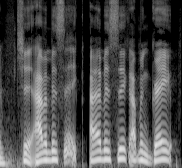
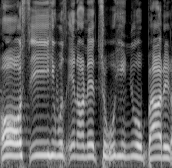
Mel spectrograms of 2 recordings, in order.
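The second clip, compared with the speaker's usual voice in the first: higher, gleeful I-told-you-so; gloating conspiracy theorist; 8 semitones higher, 4 dB quieter than usual. Retold or imitated. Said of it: "now that this was fired".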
